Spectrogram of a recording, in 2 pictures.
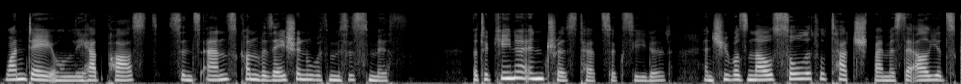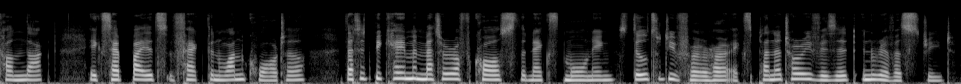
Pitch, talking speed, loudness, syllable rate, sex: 210 Hz, 170 wpm, -18 LUFS, 5.0 syllables/s, female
